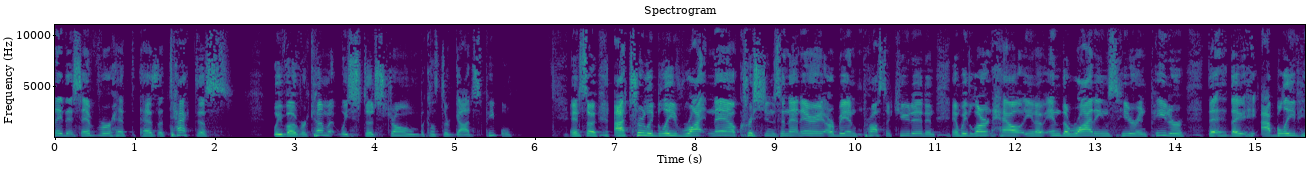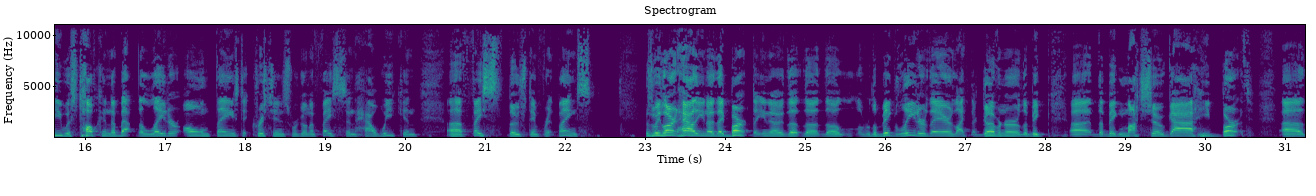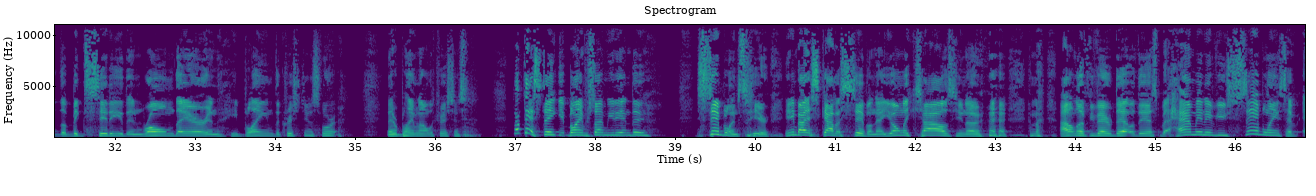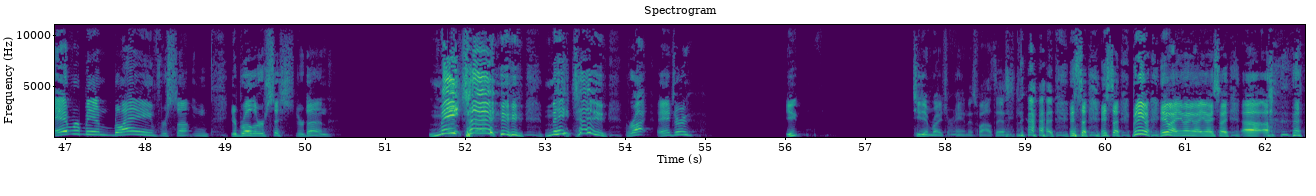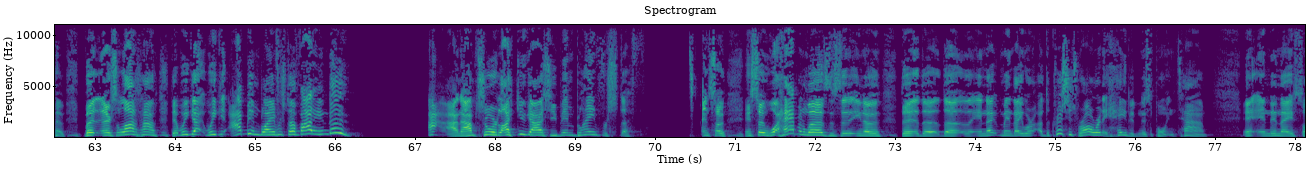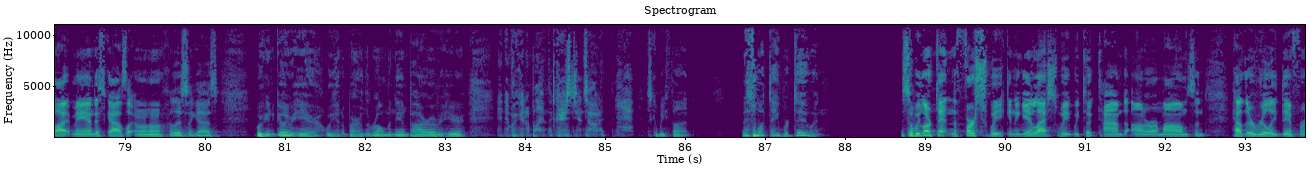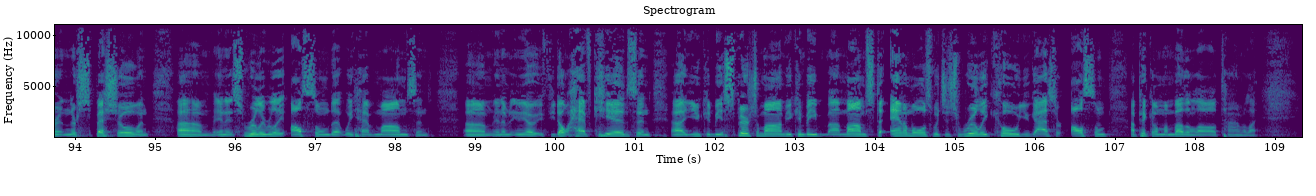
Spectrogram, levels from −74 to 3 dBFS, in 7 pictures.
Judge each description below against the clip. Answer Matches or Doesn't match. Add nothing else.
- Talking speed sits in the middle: Doesn't match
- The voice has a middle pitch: Matches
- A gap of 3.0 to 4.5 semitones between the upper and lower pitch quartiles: Doesn't match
